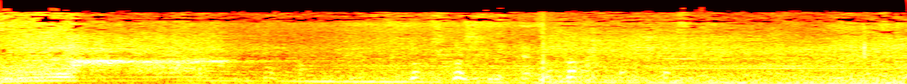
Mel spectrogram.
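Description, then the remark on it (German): Car tires skid with a loud, sustained squeal for about a second, followed by engine rumble and scattered clunks as the vehicle moves. “Alter, ich hasse Leute, die nicht Auto fahren können.”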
